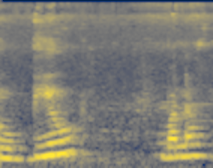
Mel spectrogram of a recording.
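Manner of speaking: ordinary delivery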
